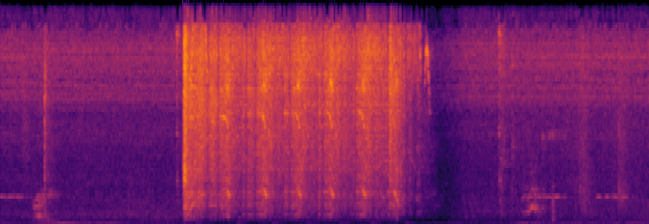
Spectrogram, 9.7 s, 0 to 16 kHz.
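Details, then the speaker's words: 1995 Honda Del Sol B16 VTEC with JUN 1.8L stroker kit, compression test on cylinder 1 (about 208 psi; others 225, 195, 208): starter cranks about 3.5 seconds with even regular compression pulses, no firing; good compression. "That's good. Okay, that's pretty good, yeah? You wanna check all of them? Yeah, absolutely. So cylinder 1 was at just a shade under 210 pounds."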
